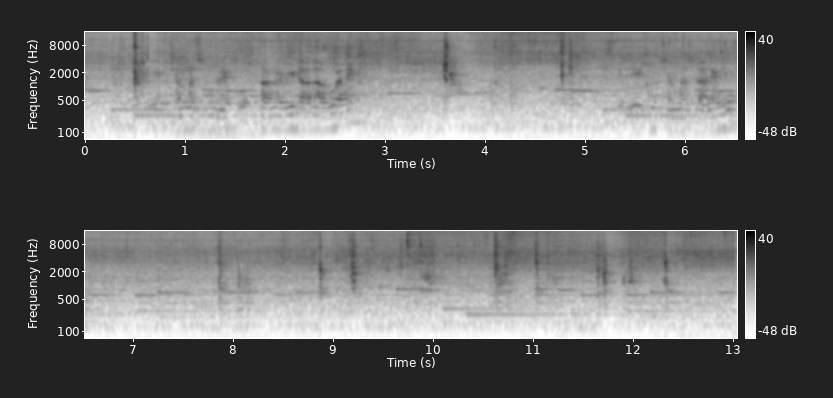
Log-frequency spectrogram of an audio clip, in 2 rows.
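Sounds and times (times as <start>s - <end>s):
food sizzling in a pan: 0.0s - 13.0s
spatula scraping a pan: 8.9s - 12.5s.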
